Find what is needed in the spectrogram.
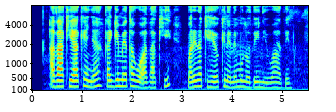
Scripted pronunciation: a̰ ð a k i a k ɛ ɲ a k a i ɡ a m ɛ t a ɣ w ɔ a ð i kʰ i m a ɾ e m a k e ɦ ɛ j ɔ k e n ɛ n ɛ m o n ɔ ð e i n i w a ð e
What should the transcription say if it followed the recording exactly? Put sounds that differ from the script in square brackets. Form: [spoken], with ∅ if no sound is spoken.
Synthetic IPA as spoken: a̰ ð a k i a k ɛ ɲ a k a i ɡ [e] m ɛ t a ɣ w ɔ a ð [a] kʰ i m a ɾ e [n] a k e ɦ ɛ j ɔ k e n ɛ n ɛ m o n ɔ ð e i n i w a ð e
